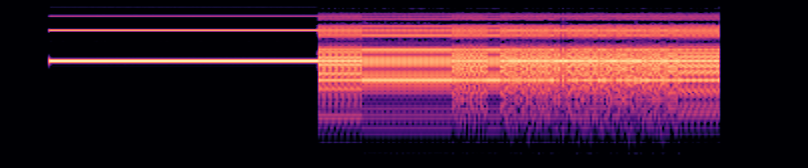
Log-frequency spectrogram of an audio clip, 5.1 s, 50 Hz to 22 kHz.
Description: Cassette data (Kansas City type), 1200 baud, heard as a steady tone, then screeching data.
